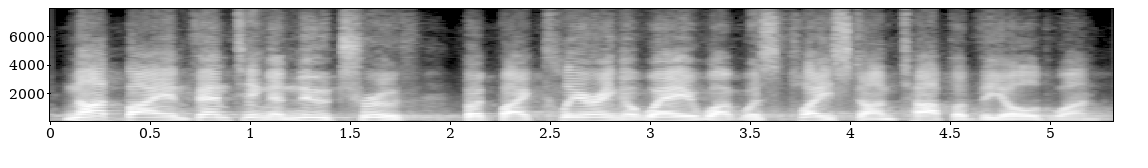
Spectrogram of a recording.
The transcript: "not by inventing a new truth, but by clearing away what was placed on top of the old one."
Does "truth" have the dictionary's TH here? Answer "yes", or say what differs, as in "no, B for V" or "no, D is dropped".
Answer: yes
